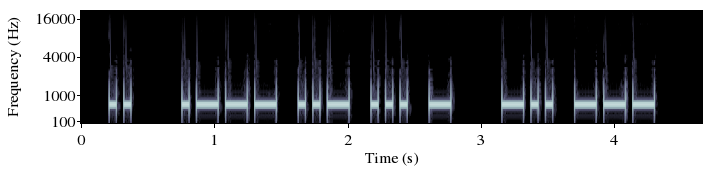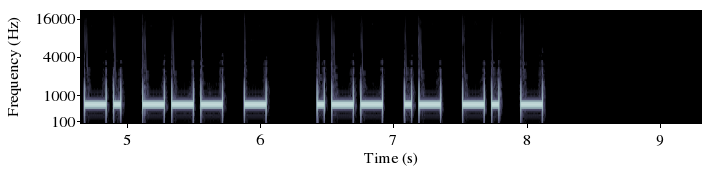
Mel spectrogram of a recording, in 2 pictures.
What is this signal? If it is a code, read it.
Morse code, heard as a keyed tone, about 22 wpm, 700 Hz. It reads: I JUST DO NOT WANT
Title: Sets of 5 Words Encore2 22wpm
